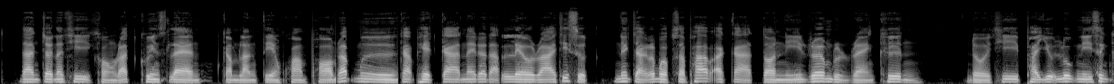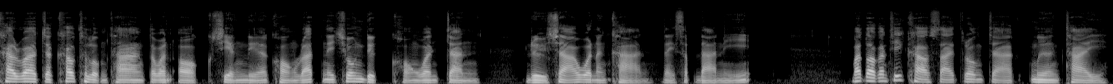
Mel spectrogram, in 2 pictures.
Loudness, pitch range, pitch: -20 LUFS, 100-120 Hz, 110 Hz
